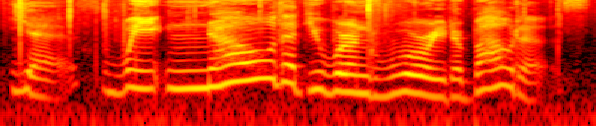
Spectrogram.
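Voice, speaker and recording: A woman's voice: on the high side, animated, slow, mellow, a little hiss or hum. A woman playing a mage's devoted wolf familiar in a fantasy audio drama, formal, firm and reassuring. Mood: firm reassurance. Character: female wolf familiar, protective, devoted and earnest. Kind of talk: scripted fantasy audio roleplay.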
